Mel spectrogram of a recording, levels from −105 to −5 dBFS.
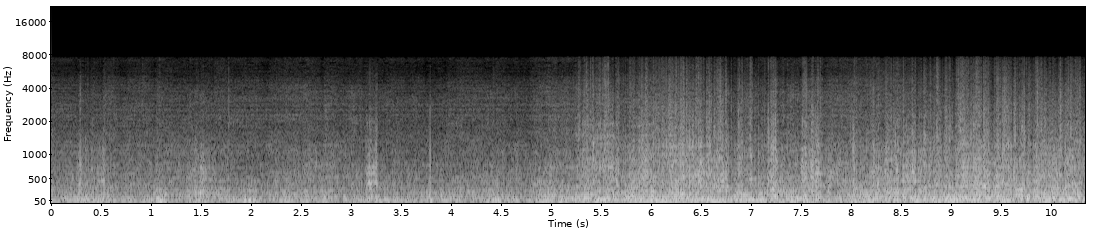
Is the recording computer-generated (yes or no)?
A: yes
